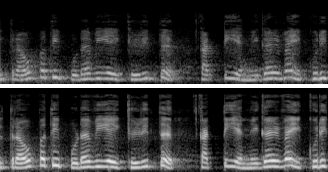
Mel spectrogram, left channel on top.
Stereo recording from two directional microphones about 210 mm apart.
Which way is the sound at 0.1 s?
50° right (ahead or behind).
